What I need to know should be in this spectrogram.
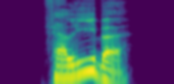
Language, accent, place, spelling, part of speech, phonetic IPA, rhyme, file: German, Germany, Berlin, verliebe, verb, [fɛɐ̯ˈliːbə], -iːbə, De-verliebe.ogg
- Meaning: inflection of verlieben: 1. first-person singular present 2. first/third-person singular subjunctive I 3. singular imperative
